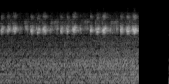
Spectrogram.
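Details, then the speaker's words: 2007 Honda Odyssey: fast, evenly spaced high-pitched serpentine belt chirps, several a second, keeping pace with the engine; caused by a bad belt tensioner pulley and a bad crank pulley (harmonic balancer), both replaced. "something chirping pretty bad that's very irritating I'm going to take a look at it I'm going to assume that it's either the idler pulley or the tensioner"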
